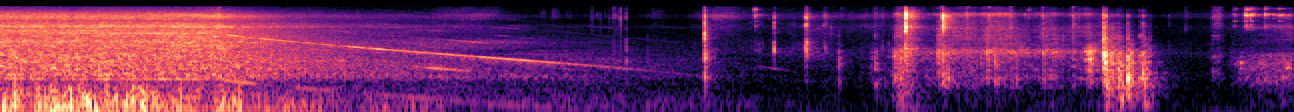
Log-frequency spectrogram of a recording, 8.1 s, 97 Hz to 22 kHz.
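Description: Bosch Serie 4 (BGLS4X300) bagged vacuum cleaner's 600 W motor switched off and spinning down: the running noise fades away over about four seconds while its whine falls steadily in pitch. After that come a few light clicks and knocks.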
